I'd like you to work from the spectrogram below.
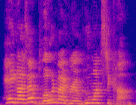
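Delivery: imitated drunk invitation. Drunk husband to young boys, imitated chummy call. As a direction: call it out like a wasted party host.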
